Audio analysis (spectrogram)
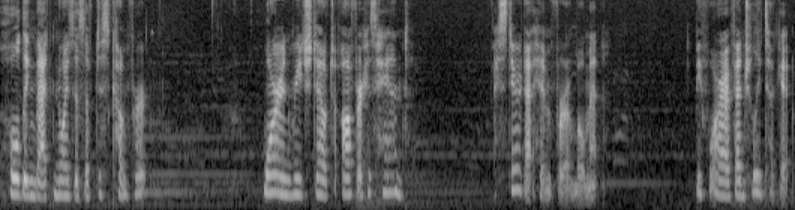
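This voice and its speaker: A woman playing a sardonic, weary and emotionally raw young woman in a scripted audio drama. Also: fairly high pitch. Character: defiant, weary young woman, sarcastic survivor. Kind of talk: scripted audio drama acting with first-person narration.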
